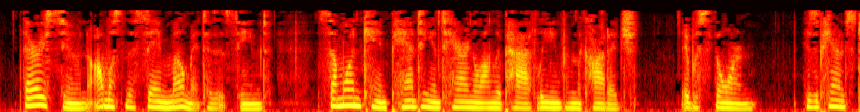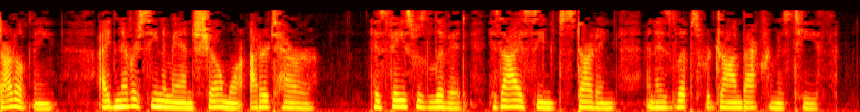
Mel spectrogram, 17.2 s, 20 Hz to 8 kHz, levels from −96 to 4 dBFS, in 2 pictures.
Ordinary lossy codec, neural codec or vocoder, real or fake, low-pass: MP3, 24 kbps; codec, 16 kHz, 4.8 kbps, FACodec; fake; 7.2 kHz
